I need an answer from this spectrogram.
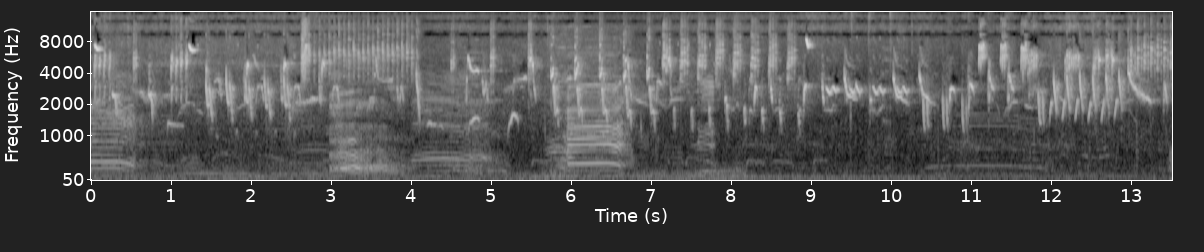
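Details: Village cattle moving in a herd along the road to the pen; scattered short moos sound between dense, sharp bird chirps and tweets, with a low rural hum underneath.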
